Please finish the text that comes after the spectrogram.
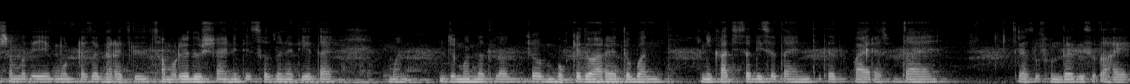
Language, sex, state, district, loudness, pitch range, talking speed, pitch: Marathi, male, Maharashtra, Chandrapur, -26 LUFS, 120-125 Hz, 190 wpm, 120 Hz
